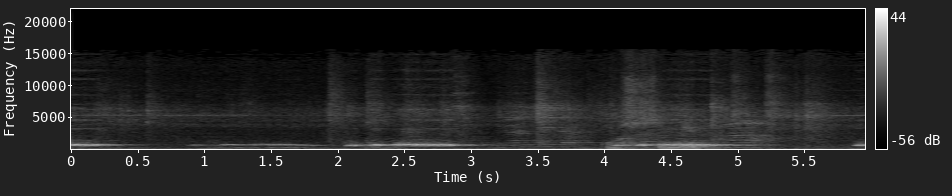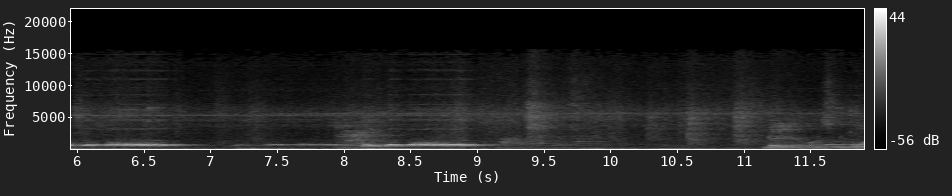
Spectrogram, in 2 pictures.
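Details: Caged spotted dove decoys in northern Vietnam, 2019, one calling from a high perch: low hollow coo phrases about every two seconds, mixed with a man talking in between.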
